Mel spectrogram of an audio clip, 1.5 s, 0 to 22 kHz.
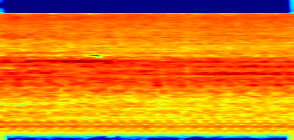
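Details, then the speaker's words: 1985 Toyota 4Runner with an imported 2.8L 3L diesel (about 60,000 miles, DTS turbo kit at ~5 psi, compression even and high): starts right up into a steady, even diesel clatter at idle, no misses or knocks. Normal idle. "It starts right up."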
